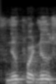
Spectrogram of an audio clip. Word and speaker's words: Newport News: And you pastor Calvary Chapel Newport News in Virginia. Did I say that right? – Yes. Newport News, Virginia.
